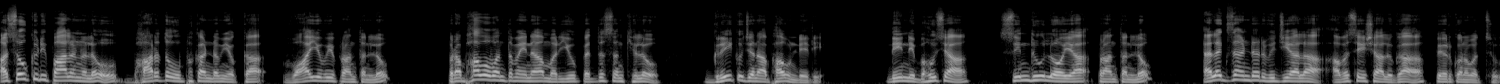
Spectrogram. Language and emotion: Telugu, neutral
